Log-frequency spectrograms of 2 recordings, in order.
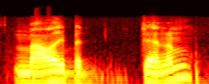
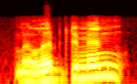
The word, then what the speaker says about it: molybdenum: on so oh I know how do you pronounce this this mineral ah Molly but denim molybdenum okay molybdenum I've got it okay I'll put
